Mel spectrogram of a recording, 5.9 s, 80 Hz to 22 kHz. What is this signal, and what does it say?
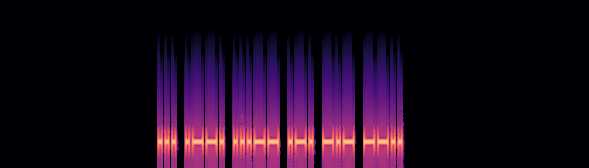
Morse code, heard as a keyed tone, about 36 wpm, 700 Hz. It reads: SP3RKZ
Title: DXCC-100 Call Signs - 6 Characters - 35wpm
